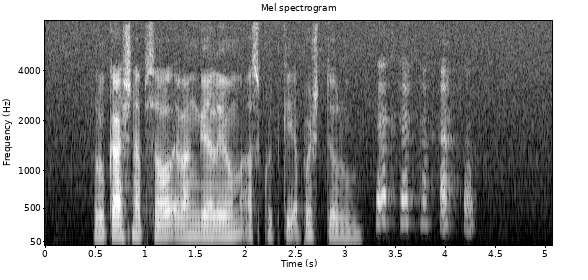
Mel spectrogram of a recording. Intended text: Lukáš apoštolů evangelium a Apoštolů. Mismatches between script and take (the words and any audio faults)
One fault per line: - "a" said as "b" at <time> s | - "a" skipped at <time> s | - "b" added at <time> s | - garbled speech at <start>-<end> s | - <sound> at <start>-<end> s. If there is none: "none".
- "apoštolů" said as "napsal" at 0.8 s
- "Skutky" added at 2.1 s
- laugh at 3.3-4.3 s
